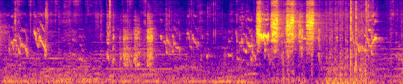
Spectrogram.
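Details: Budgies enjoying their favourite food make soft warbling twitters, then a loud cluster of harsh squawks with thin whistled tones, then quieter chirps.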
